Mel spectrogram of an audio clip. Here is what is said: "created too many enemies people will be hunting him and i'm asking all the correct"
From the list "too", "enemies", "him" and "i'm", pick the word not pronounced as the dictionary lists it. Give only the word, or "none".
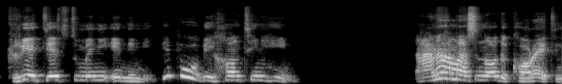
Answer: enemies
